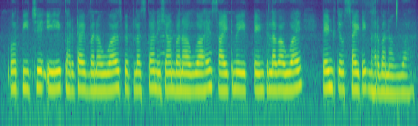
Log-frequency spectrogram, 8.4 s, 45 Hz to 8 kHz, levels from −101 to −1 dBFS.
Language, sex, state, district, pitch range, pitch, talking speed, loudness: Hindi, female, Bihar, Darbhanga, 195-210 Hz, 200 Hz, 230 wpm, -14 LUFS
